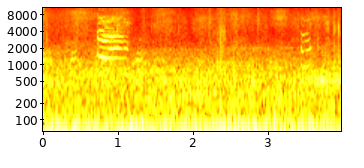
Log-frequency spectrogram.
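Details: Brown tabby kitten abandoned in a pond-side park, now used to people and trying to climb onto laps and shoulders; one clear plaintive meow early, a fainter short mew near the end, constant low background rumble.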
